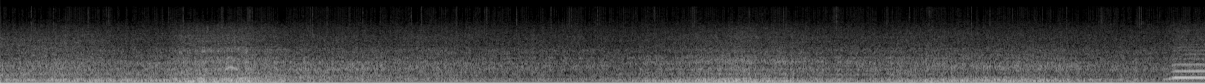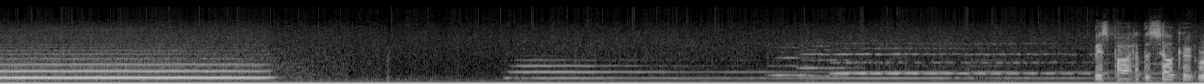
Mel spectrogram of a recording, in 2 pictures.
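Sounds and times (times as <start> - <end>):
diesel train rumbling past: 0.0 - 15.0
steady held horn note: 11.6 - 15.3, 17.0 - 24.0.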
